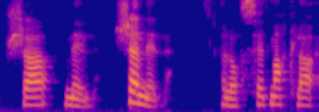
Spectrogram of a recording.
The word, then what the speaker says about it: Chanel: Chat comme un chat. Nel, c'est pas Chanel. Non, Chanel c'est plat en français. Il y a pas d'accent. Chanel.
